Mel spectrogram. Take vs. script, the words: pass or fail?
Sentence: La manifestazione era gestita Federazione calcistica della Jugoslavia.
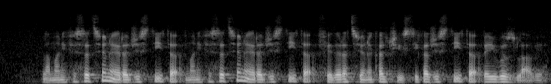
fail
